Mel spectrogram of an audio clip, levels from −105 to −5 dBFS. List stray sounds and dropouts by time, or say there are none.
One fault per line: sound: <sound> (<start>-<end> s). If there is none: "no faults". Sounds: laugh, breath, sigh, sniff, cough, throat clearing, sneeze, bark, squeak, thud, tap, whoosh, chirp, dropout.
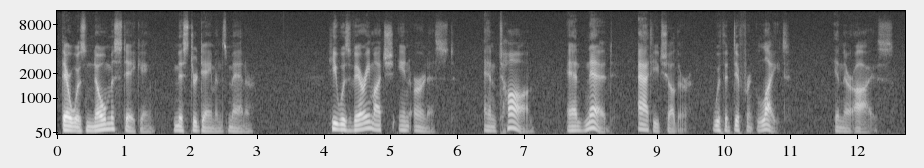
no faults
